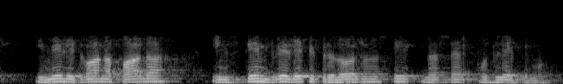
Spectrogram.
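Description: Throughout, tandem speech coding, likely repeated GSM-type low-rate coding, leaves rough, muffled, warbly speech; a spectrogram shows smeared harmonics and nothing above 3.9 kHz.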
